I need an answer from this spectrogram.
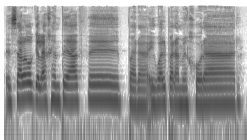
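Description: Clear-voiced woman switching between Spanish and English. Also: medium pitch, monotone, moderate pace. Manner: mixes Spanish and English, Spanglish. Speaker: language podcast co-host. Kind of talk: educational podcast chat.

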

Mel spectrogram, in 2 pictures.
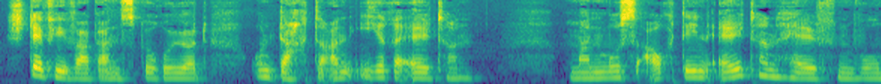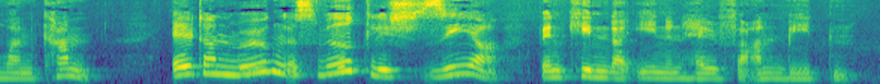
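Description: Breathy lady reading a kids' story, gentle, talks right to the kids. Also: sits low, expressive, measured pace. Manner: gentle, addresses children directly. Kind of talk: children's story narration.

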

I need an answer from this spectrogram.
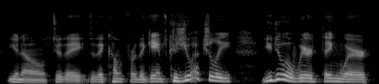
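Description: Halting, stammering male podcast host. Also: mid-range voice, big pitch swings. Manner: halting, many restarts and fillers. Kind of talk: casual chat.

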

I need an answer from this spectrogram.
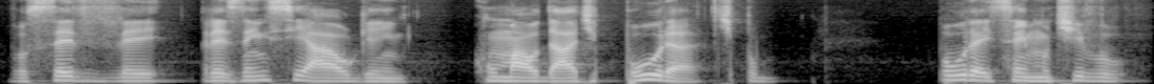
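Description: A man's voice: mid-range voice, a little slow, a little mellow. A man, a guest musician, telling a personal story in a casual way and acting out the voices of the people in it. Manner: acts out the voices in his stories.

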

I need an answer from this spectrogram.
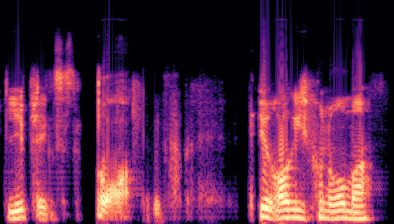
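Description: A teenage boy from Poland joining a casual chat with friends as a guest, loud and playfully defensive. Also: medium pitch, fairly even intonation, moderate pace, breathy edge, lo-fi sound.

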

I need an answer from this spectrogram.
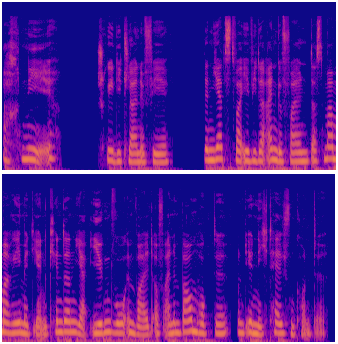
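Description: A woman reading a children's fairy tale aloud with lively, expressive narration. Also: a little high, moderate pace, no room sound. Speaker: storyteller.

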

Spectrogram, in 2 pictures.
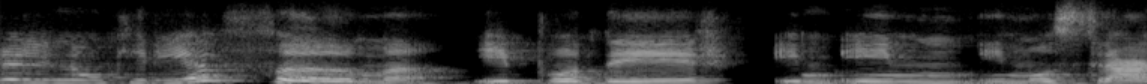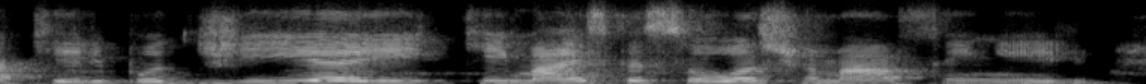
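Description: A woman walks through a Bible story from her home in a relaxed, thoughtful way, often pausing and restarting her sentences. She talks at a slow, deliberate pace. The recording is muffled and lo-fi. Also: medium pitch. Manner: unhurried, thoughtful, with many fillers and restarts. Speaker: Bible study presenter. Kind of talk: casual Bible teaching.

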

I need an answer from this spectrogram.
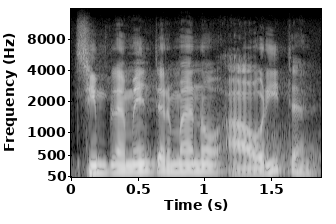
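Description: A man in his thirties preaching a sermon with a fairly high voice. He keeps turning to his listeners as brothers. His words ring out with a long reverb in a church hall. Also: moderate pace. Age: 30s. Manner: preaching to the congregation, calling them "hermano" again and again. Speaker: pastor.

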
